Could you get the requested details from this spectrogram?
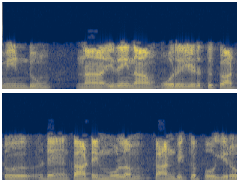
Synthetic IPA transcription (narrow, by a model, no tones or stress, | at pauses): miːɳɖɯm | naɪðɐɪnaːmɔɾɯɛɽɯt̪ːɯkːaːʈːɯ | kaːʈːɪnmuːlɐmkaːɳbɪkːɐpːoːɣɪroːm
